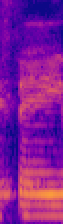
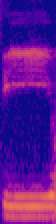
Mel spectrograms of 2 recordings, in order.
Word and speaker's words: Fe: Almost like fear, but without the... If I was British, I would say Fiha. Yeah, something like fear, but without the R, fee.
